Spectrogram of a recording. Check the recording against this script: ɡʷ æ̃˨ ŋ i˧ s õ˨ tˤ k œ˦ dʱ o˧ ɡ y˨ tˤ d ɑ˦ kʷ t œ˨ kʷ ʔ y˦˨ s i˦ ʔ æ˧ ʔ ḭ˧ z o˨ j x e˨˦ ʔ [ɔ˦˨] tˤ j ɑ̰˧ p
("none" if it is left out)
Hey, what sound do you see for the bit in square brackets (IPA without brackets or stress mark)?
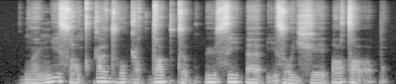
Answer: ɔ˦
